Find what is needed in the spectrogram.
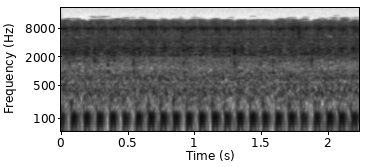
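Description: Honda Wave 100's single-cylinder four-stroke engine idling steadily, with an even, rapid exhaust pulse of roughly a dozen beats a second.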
